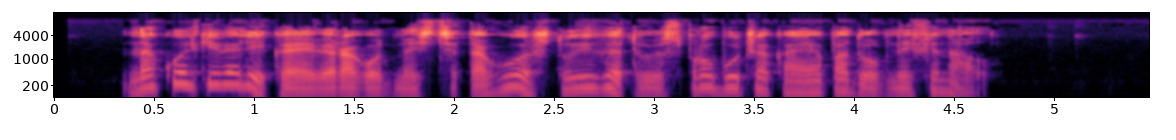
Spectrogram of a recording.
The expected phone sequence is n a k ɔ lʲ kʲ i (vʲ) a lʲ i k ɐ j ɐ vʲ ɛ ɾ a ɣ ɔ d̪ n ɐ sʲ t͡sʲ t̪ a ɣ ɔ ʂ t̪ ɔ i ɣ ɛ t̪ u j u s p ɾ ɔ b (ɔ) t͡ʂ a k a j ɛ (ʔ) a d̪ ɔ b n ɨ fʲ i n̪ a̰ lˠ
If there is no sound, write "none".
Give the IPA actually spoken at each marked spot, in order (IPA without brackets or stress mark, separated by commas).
vʲ, u, p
